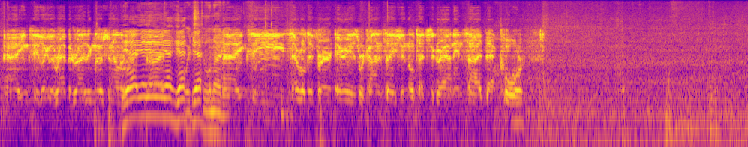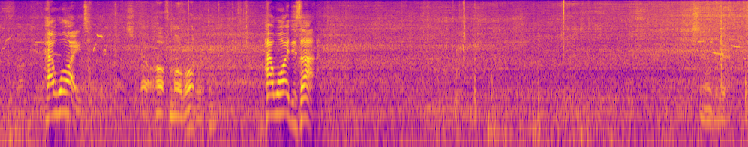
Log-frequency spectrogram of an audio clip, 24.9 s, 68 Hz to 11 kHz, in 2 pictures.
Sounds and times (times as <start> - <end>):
Car: 0.0 - 24.9
Outside, rural or natural: 0.0 - 24.9.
